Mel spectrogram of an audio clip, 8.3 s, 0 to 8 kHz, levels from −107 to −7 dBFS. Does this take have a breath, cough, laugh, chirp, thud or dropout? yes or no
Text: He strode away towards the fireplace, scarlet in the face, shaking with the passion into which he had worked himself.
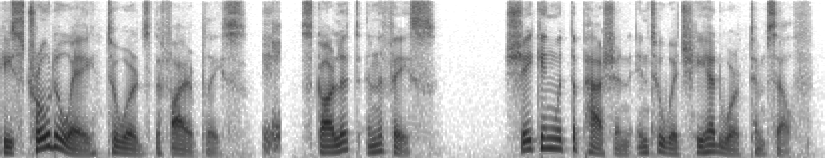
yes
